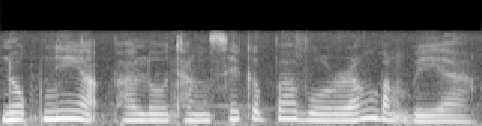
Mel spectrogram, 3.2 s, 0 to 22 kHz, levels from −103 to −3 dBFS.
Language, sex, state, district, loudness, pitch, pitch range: Garo, female, Meghalaya, North Garo Hills, -14 LUFS, 205 Hz, 195-240 Hz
